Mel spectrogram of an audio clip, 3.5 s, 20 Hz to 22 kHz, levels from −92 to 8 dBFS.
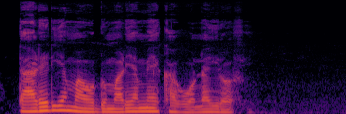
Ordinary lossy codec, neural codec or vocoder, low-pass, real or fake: none; none; none; real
